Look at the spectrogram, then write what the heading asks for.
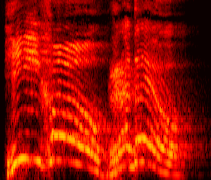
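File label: Russian; 奥丽莎（守望先锋2）; 终极技能; 俄语; Родео!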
